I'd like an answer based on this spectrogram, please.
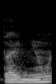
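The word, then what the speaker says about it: Tygnon: Donc pour l'anecdote, Kikli à Bruce Lee et Tignon en fait on prononce taon et c'est Matt Tyson.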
